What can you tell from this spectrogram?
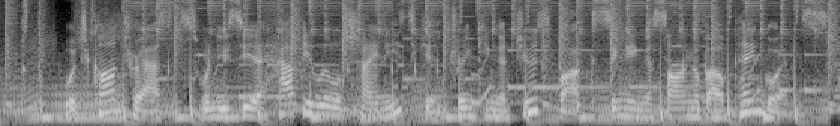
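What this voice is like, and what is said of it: Usual voice. Nothing is said of it.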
